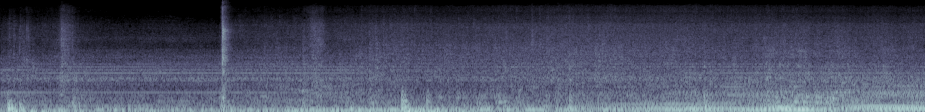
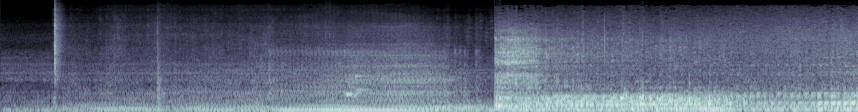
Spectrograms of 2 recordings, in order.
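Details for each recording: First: Airstream trailer fresh water pump after replacement: low steady hum with soft regular pulse, no knocking or rattling. Old pump growled and rattled the trailer, partly from not being screwed down. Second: Airstream trailer fresh water pump at switch-on: low, loud growl with coarse rattle about four times a second; worn pump loose on its mount, also a failed internal valve letting city water overflow the fresh tank; replaced.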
